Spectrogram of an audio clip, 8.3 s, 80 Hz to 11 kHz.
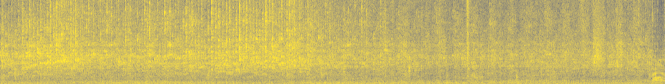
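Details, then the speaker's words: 1942/1947 Ford panel truck after new custom exhaust over axle replacing pipe dumping by passenger door; deep even idle burble, less obnoxious; normal idle. "give it a little deuce sounds good it's got to be better less obnoxious"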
